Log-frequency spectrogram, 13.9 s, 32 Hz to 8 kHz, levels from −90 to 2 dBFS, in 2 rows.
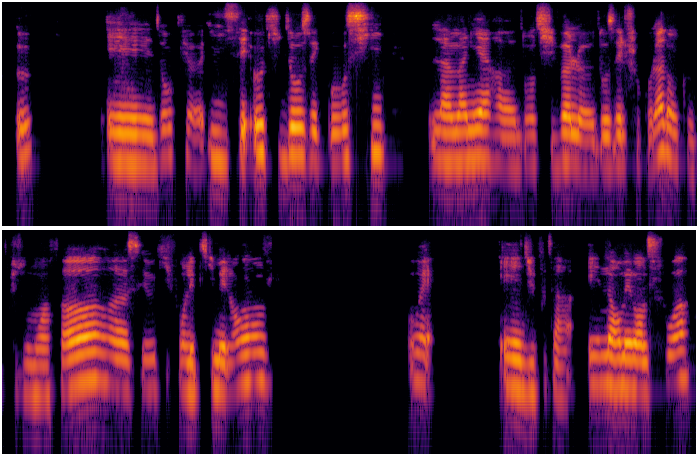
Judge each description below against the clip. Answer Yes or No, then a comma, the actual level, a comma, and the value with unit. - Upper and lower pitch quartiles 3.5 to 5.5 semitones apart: No, average, 2.7 semitones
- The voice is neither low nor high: Yes, medium, 160 Hz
